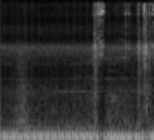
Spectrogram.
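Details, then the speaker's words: Chevy Caprice with a newly installed alternator and a completely dead, uncharged battery, just after connecting jumper leads from another car: slow, labored cranking with a key rattle that never catches; no-start from the dead battery. "Don't look like we got enough juice yet, so we're gonna have to let that set for a minute, because that battery was all the way dead."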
